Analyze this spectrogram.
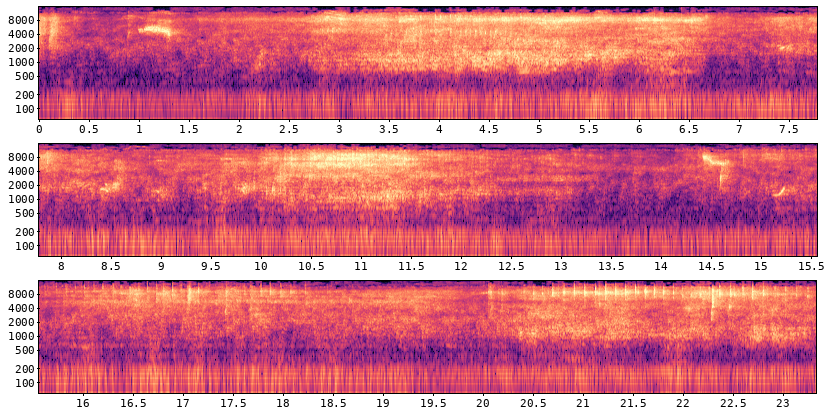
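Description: A small monkey chews and nibbles on food.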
